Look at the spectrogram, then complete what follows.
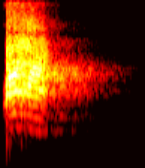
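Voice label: Pain Corrupted Sprouts, en; Dialog; Battle Barks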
